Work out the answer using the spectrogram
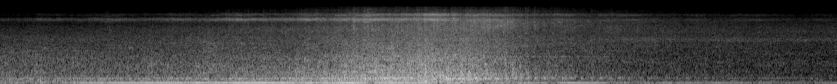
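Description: Heritage passenger train passing close by, tailed by a Sentinel vertical-boiler steam locomotive. The rumble and wheel-on-rail noise build to a peak about four seconds in as the locomotive goes by, then fade away as the train recedes.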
